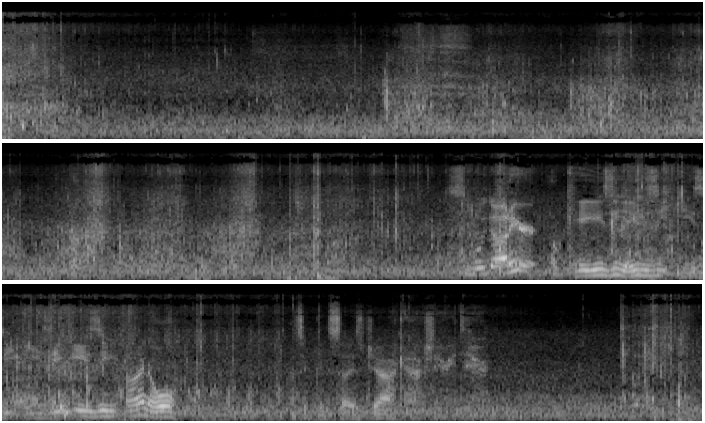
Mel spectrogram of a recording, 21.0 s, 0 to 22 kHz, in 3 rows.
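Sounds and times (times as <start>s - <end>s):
fish splashing in water: 0.0s - 1.2s, 3.8s - 11.8s, 12.6s - 16.9s, 20.2s - 21.0s
rushing water: 0.0s - 19.0s, 19.8s - 21.0s
wind: 0.0s - 21.0s.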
